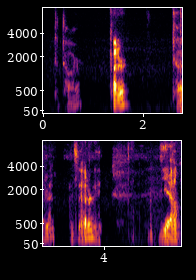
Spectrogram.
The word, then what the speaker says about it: Qatar: I think I learned no matter how you try to pronounce Qatar, you're not doing it right. Qatar? Cutter.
